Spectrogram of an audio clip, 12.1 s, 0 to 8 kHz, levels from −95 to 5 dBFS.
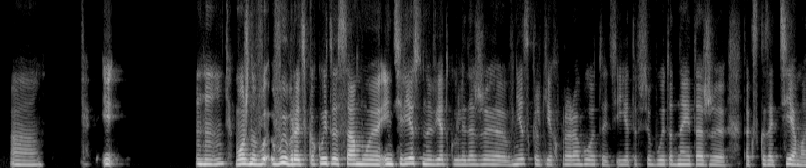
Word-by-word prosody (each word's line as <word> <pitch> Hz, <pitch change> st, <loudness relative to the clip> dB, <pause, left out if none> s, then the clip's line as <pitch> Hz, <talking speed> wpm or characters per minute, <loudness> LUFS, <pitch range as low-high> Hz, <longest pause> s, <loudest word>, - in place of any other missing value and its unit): А 185 Hz, -1 st, -6 dB, 1.0 s
и 220 Hz, 0 st, -3 dB, 1.1 s
Мгм. 215 Hz, +1 st, +2 dB, 0.2 s
Можно 220 Hz, +1 st, +7 dB
вы 220 Hz, +2 st, +3 dB
выбрать 215 Hz, -2 st, +5 dB
какую-то 230 Hz, +3 st, +2 dB
самую 215 Hz, -1 st, +2 dB
интересную 225 Hz, 0 st, +2 dB
ветку 210 Hz, 0 st, -5 dB
или 200 Hz, 0 st, -5 dB
даже 200 Hz, -1 st, -6 dB
в 180 Hz, -, -13 dB
нескольких 205 Hz, -2 st, -8 dB
проработать, 200 Hz, -2 st, -8 dB
и 190 Hz, -, -13 dB
это 190 Hz, 0 st, -12 dB
всё 195 Hz, +1 st, -12 dB
будет 195 Hz, +1 st, -7 dB
одна 200 Hz, +1 st, -3 dB
и -, -, -6 dB
та 195 Hz, 0 st, -3 dB
же, 190 Hz, -3 st, -8 dB, 0.3 s
так 190 Hz, -1 st, -11 dB
сказать, 190 Hz, -1 st, -9 dB
тема, 190 Hz, -4 st, -2 dB
205 Hz, 130 wpm, -23 LUFS, 195-215 Hz, 1.1 s, Можно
